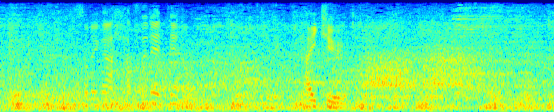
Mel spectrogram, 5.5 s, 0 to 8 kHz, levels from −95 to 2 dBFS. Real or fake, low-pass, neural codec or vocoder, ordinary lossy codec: real; 7.2 kHz; none; none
